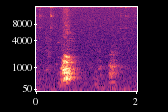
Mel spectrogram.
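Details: Basset Hound at a play date with three bassets together; one short, rough bark rings out, followed about a second later by a softer, briefer yelp in an otherwise quiet room.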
